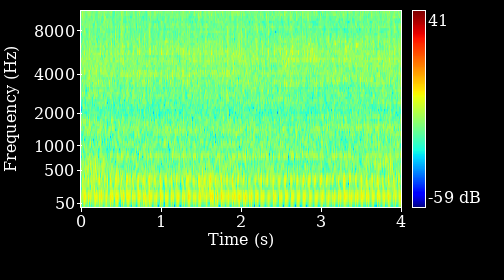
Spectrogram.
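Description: Small motorbike engine running steadily with an even, rapid pulsing, heard from the moving bike.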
